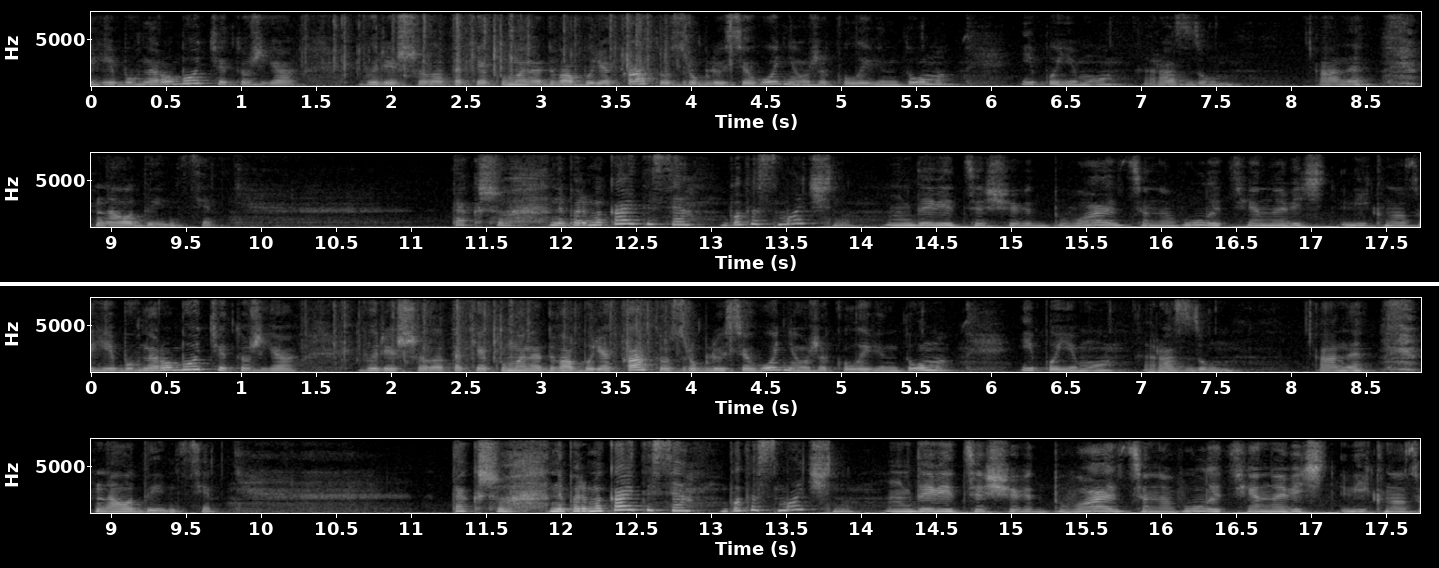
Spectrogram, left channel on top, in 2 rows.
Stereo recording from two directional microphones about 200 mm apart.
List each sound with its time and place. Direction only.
0.1 s a woman's voice: 35° right (ahead or behind)
11.3 s a woman's voice: 45° right (ahead or behind)
14.2 s speech: 10° left (ahead or behind)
